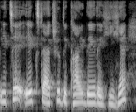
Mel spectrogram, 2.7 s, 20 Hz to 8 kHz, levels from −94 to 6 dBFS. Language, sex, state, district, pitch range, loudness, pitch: Hindi, female, Karnataka, Bangalore, 185-260 Hz, -15 LUFS, 210 Hz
